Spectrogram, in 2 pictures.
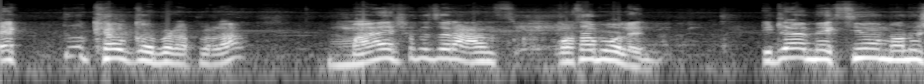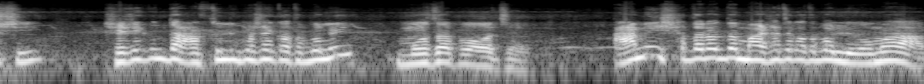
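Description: A man's voice: high-pitched, slight background noise, rough recording. A man from the Barishal region of Bangladesh, a poet and author answering interview questions earnestly and growing emphatic.

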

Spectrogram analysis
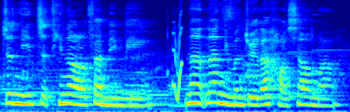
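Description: Young woman, host, casual interview questions, higher-pitched voice, echoey living room, background music. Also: measured pace. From China. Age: young adult. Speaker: host asking for reactions. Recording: roomy sound with music behind.

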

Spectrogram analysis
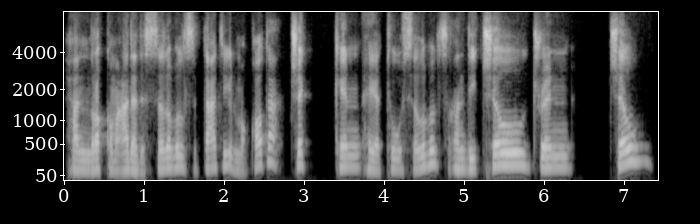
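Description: A man's voice: a little high, unhurried, few pauses, dark tone, no echo. A man with an Egyptian Arabic accent, teaching a recorded textbook lesson and spelling out sounds and words carefully. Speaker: English teacher.

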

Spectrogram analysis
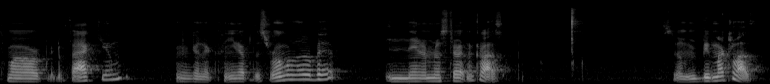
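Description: A man's voice: a little high, animated, fast talker, long pauses. A man vlogging late at night from his bedroom, talking casually into his camera mic in a sleepy, meandering way full of fillers and self-corrections. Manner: drowsy, easygoing talk. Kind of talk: rambling late-night vlog chat. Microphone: computer or camera mic.

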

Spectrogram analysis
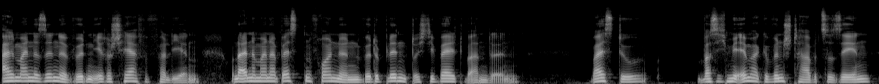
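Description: Man voicing a blind boy wizard, calm, low-key, wry, lively intonation. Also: moderate pace, creaky. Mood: earnest. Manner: quiet, level.

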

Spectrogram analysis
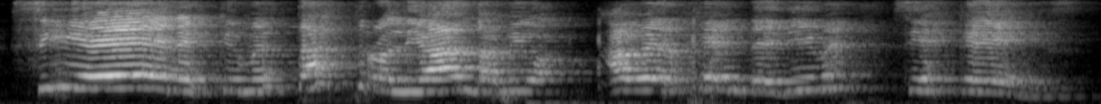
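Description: A woman's voice: extremely high pitch, takes it slowly, sharp tone, echoey room, slight background noise. A Peruvian woman streaming a game, chatting and teasing with lots of fillers and laughter. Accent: Peruvian Spanish. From Peru. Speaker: streamer host. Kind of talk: casual chat while gaming.

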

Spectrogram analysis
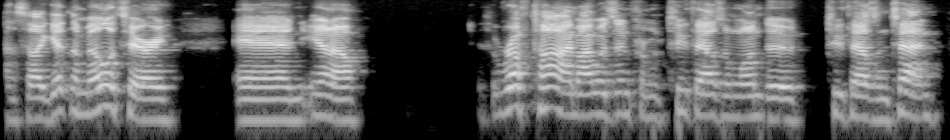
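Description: A woman in her sixties who owns a cigar shop joins a casual interview as a guest over video call from a room at home. Her voice is on the low side with a sharp tone, and she's talkative, easygoing and laughs often.

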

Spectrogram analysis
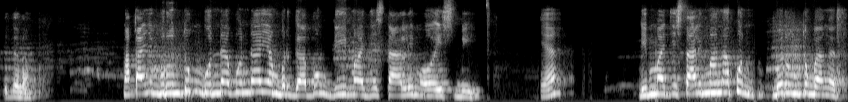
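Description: A woman's voice: sits high, lively intonation, moderate pace, long pauses, a little mellow, a little hiss or hum. Woman leading an Islamic study circle. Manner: addresses listeners as Bunda, asks questions; acts out heartfelt prayers. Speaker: religious study teacher. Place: women's study gathering.

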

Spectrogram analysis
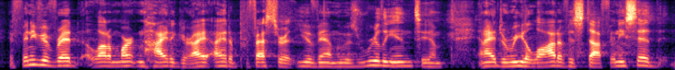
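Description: A man preaching a sermon in a church, in an earnest conversational way, often restarting his sentences. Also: medium pitch. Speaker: pastor. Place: church sanctuary. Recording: long church hall reverb.

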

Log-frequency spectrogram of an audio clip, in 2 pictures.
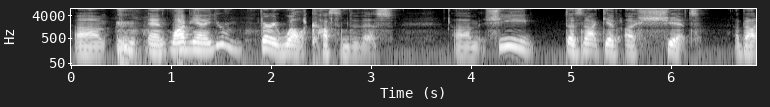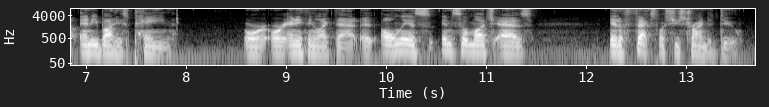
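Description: A man's voice: mid-range voice, moderate pace. A man narrating a tabletop game as game master in a casual, rambling way, full of fillers.

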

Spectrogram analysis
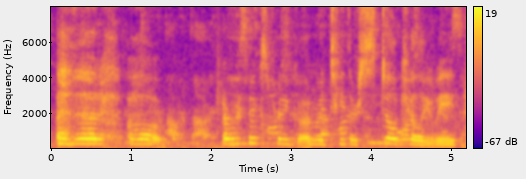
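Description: A young woman talking casually in a home vlog, tired and sore after nose surgery, rambling in a low-key way. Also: steady tone, a little slow, gravelly, warm tone, poor audio. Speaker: vlogger recovering from nose surgery. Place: at home indoors.

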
